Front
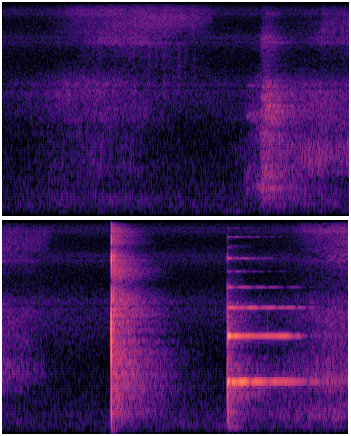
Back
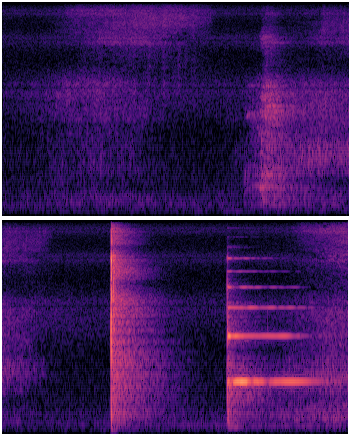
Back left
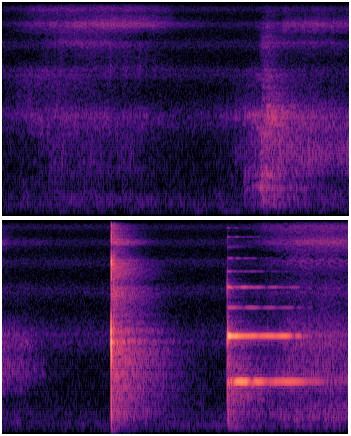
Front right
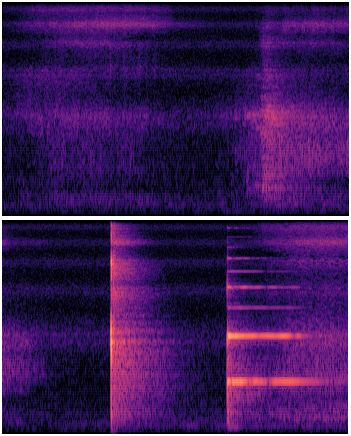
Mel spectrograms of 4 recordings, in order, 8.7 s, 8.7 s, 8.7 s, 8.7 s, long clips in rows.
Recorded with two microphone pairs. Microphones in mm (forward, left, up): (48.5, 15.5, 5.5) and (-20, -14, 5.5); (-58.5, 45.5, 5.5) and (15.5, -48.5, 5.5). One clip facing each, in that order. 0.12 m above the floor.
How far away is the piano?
About 0.5 m.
